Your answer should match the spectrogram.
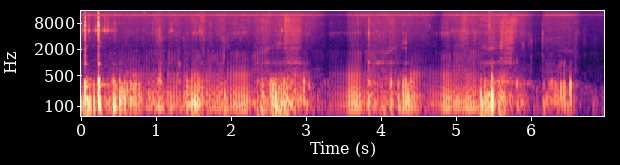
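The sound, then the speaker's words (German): A cat purrs steadily, a low rumbling drone pulsing in slow waves for several seconds, with no talking over it. “Weil die Katzen nehmen immer mit dem Podcast auf.”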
